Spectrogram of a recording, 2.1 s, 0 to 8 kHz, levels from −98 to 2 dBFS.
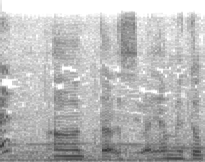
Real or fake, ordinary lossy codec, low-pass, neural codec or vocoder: real; none; 7.2 kHz; none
